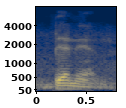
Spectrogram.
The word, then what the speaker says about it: Benin: That sounds like Benin, not Benin. Benin, isn't that the way you'd pronounce it? – Benin.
